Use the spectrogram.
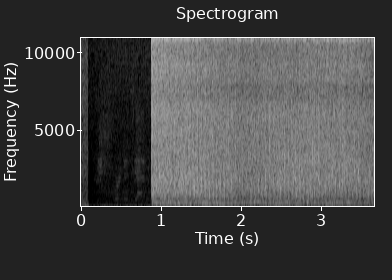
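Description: A national security helicopter flies across a northern mountain ridge toward a secluded bay, its loud, close rotor thudding and engine roar cutting in abruptly after a quiet start and continuing steadily.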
